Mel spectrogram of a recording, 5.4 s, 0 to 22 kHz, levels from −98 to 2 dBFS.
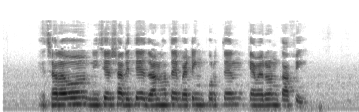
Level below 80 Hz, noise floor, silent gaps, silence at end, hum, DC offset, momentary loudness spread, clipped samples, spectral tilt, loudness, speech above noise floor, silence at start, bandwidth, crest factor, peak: -52 dBFS; -56 dBFS; none; 0.55 s; none; under 0.1%; 13 LU; under 0.1%; -6 dB/octave; -19 LUFS; 38 dB; 0.6 s; 9.6 kHz; 18 dB; -2 dBFS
